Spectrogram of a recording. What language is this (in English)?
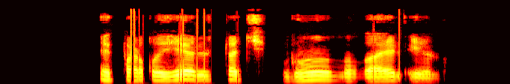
Indus Kohistani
